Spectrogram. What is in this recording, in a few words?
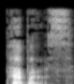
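"papas", British English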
